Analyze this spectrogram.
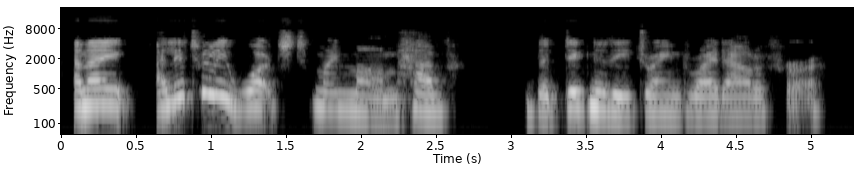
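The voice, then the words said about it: London English accent. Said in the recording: “growing up, London, England. You can tell from my accent, I'm not born in North America.”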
